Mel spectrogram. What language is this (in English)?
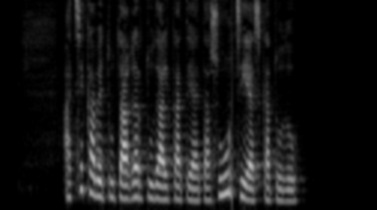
Basque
